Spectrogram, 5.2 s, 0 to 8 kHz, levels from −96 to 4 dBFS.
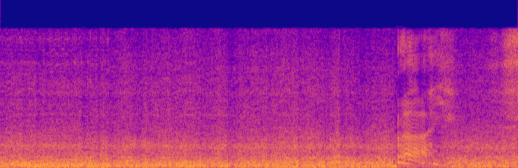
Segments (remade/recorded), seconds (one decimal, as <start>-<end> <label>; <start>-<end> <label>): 0.0-1.1 remade; 1.1-5.2 recorded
